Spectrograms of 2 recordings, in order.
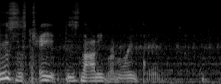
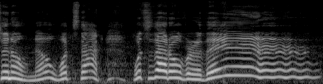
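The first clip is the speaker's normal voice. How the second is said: put-on higher, louder oh no to children; mock alarm; 8 semitones higher, 7 dB louder than usual. Reader pointing out danger in the picture, high and loud. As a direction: gasp out the alarm.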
